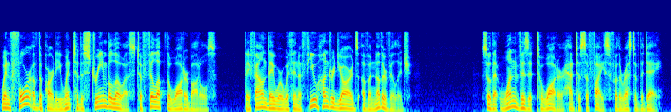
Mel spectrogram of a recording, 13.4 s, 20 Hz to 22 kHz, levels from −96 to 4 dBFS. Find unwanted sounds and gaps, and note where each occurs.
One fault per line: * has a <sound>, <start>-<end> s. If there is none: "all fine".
all fine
